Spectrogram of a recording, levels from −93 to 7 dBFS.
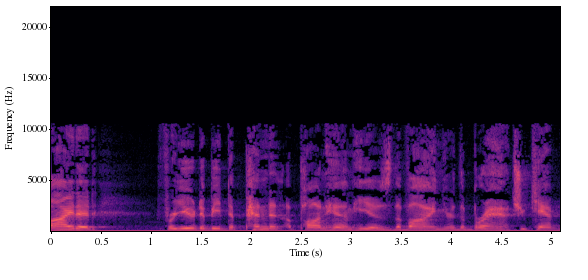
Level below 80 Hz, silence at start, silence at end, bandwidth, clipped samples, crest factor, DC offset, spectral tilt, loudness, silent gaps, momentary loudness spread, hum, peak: -62 dBFS; 0 s; 0 s; 10.5 kHz; under 0.1%; 20 dB; 1%; -3 dB/octave; -32 LUFS; none; 9 LU; none; -12 dBFS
